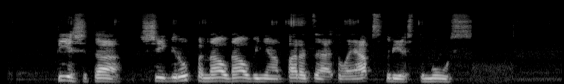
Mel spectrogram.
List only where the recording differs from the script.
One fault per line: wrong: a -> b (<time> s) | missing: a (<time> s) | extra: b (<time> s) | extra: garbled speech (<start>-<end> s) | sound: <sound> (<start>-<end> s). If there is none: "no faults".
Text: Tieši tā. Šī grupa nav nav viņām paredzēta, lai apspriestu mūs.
no faults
